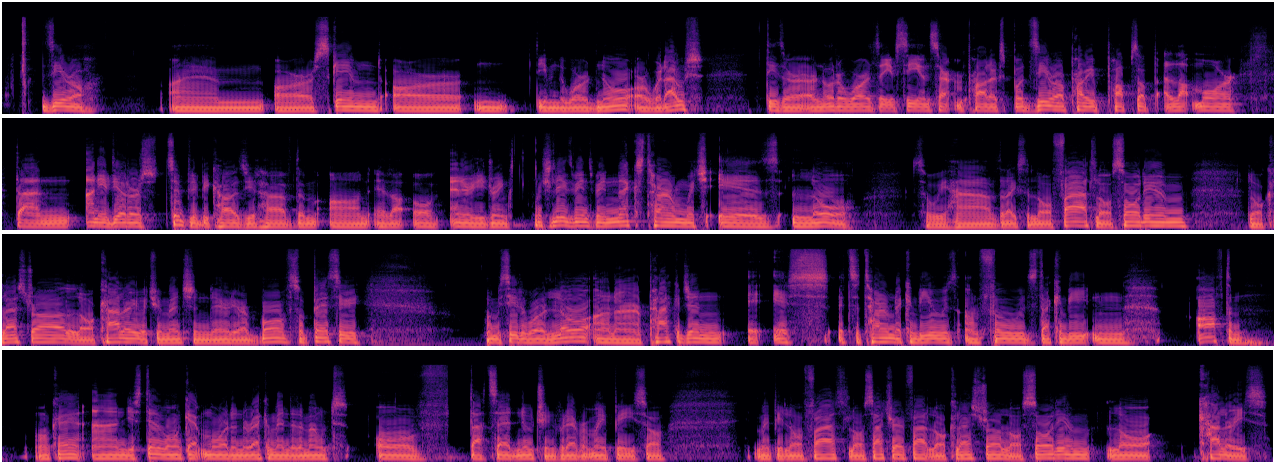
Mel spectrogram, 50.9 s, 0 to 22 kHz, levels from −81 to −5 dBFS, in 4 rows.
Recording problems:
distortion; heavy; 7 dB below the speech
squashed, flat; somewhat

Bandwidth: 13.5 kHz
